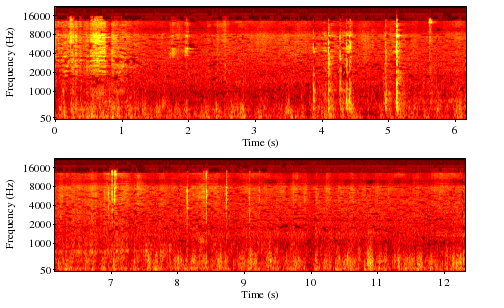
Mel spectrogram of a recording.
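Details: Honda belt-drive scooter final drive after reassembly with cleaned, regreased bearings, wheel spun at idle: soft, even whir, the earlier grinding gone, no rumble; gear case bearings smooth and healthy.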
